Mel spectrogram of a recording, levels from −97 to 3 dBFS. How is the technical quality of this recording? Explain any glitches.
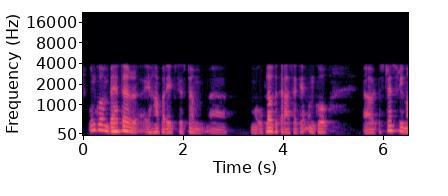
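The technical quality is good, with no glitches to explain; the speech simply carries the narrow, sub-4 kHz band of G.711 telephone coding.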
